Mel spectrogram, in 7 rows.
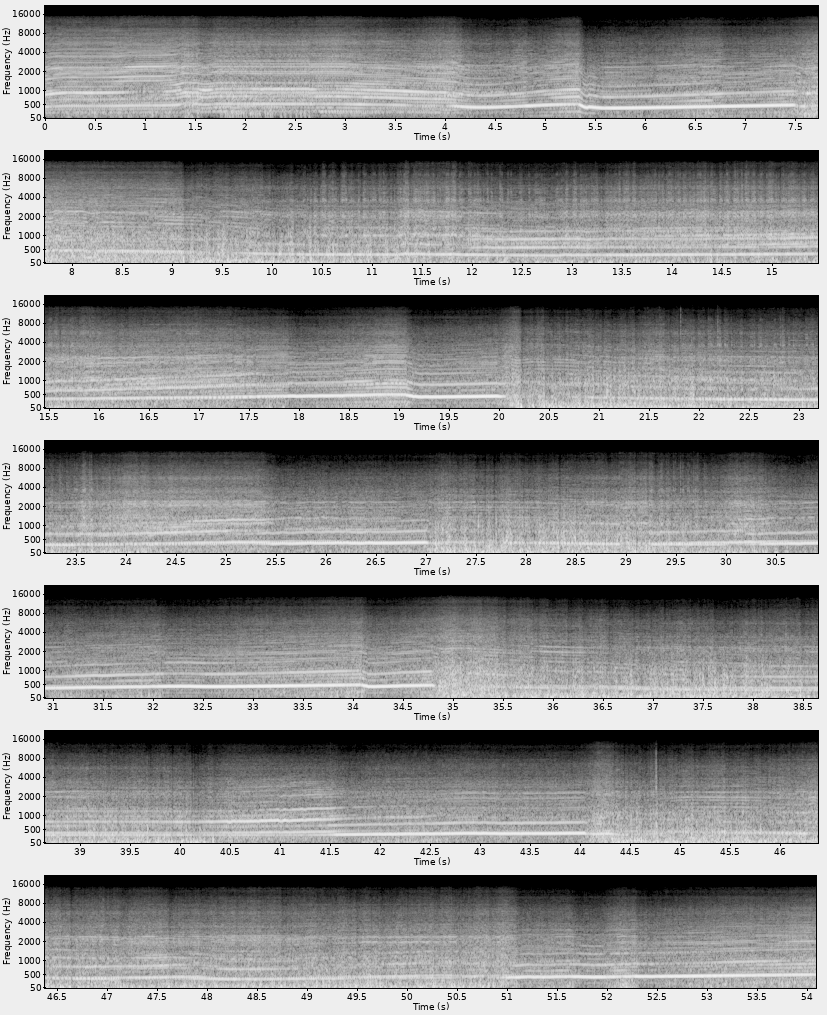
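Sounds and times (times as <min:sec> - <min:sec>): heavy wind rush: 0:00.0 - 0:54.0
motorcycle engine revving: 0:00.0 - 0:54.0.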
